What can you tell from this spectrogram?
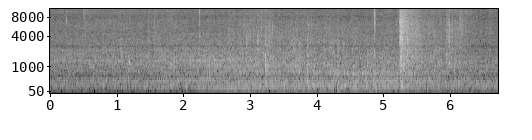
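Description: A passing motor vehicle: a low engine rumble that swells over the first five seconds and then fades. A single sharp click sounds about five seconds in.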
